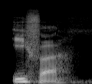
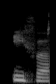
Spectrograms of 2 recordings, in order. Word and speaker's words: Aoife: What's AOIFE? How do you say that? – Irish. – No thoughts. – Oif. – It looks like Aouif. – Aouif. – Ife or something. – Oh, no. – Should I just like look this up? – Yeah, probably. – Yeah. AOIFE. – Before we say pronunciation. It says IFA.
